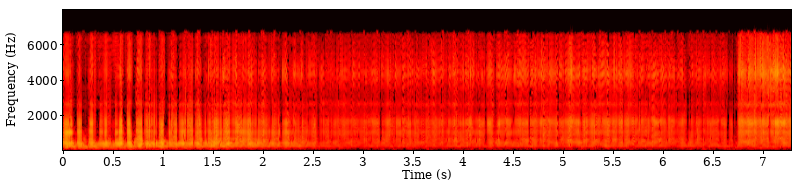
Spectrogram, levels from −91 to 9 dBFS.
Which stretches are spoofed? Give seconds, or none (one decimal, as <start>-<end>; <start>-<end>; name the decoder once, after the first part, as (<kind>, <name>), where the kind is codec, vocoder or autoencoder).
0.0-7.3 (vocoder, BigVGAN v2)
